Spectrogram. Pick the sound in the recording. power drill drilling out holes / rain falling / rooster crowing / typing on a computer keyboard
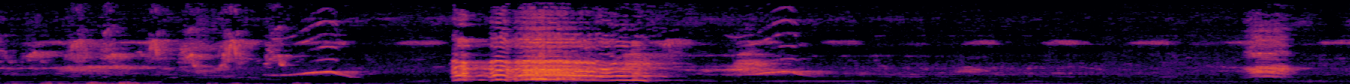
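rooster crowing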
